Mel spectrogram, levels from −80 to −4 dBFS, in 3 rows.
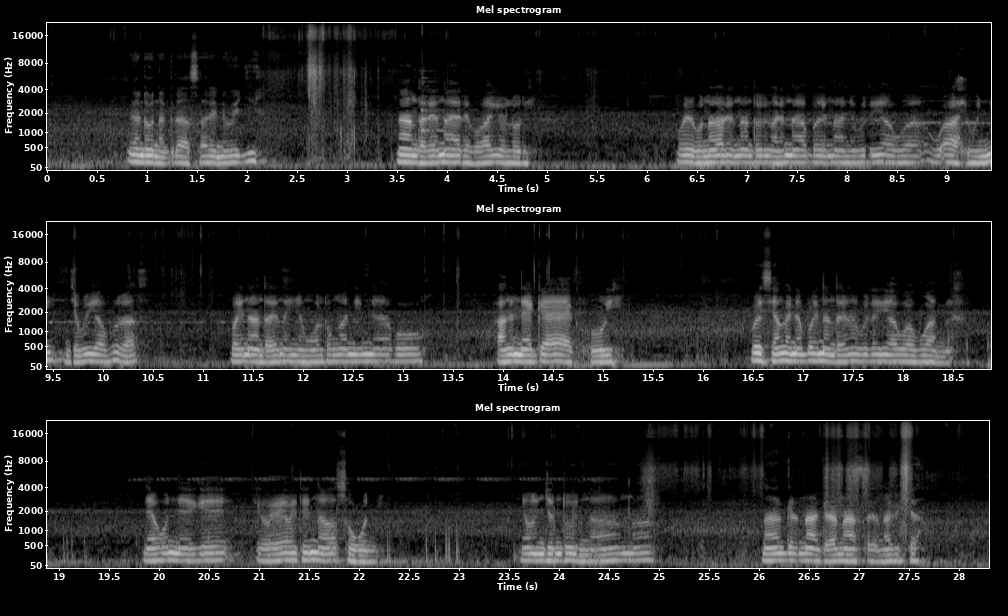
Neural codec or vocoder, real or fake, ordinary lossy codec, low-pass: vocoder, 44.1 kHz, 128 mel bands every 512 samples, BigVGAN v2; fake; none; none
